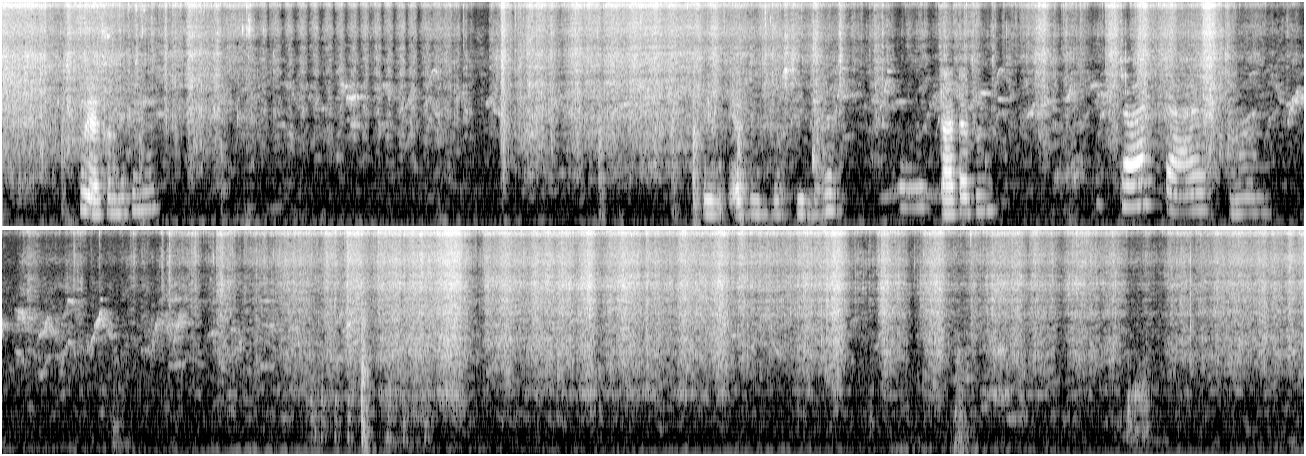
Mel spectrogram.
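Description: A comb strokes through long hair.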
